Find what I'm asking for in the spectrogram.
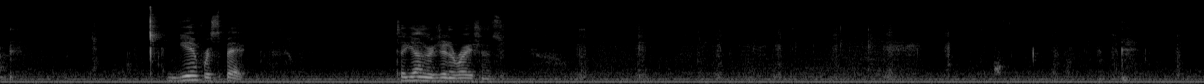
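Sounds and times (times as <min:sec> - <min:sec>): steady low hum: 0:00.0 - 0:12.0
cucumber crunching being chewed: 0:05.0 - 0:12.0.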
